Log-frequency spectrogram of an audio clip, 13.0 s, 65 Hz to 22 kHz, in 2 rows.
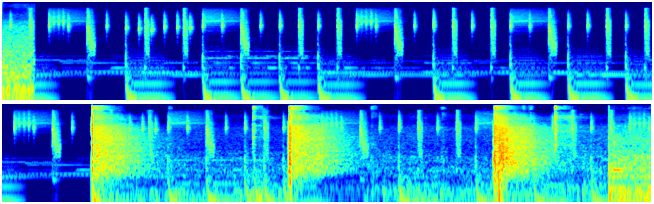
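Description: Sharp pistol shots from a Glock 19 at a shooting range, a rapid string of loud cracks in the first half with pauses between groups, followed by louder, more reverberant blasts from the range.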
